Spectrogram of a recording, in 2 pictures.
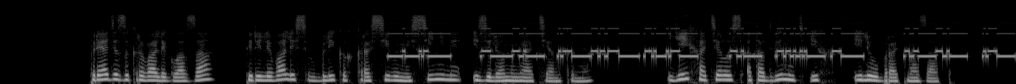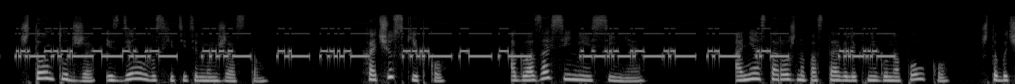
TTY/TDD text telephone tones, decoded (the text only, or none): BONE THEN JOINED HONE IN A BOOKSELLERS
